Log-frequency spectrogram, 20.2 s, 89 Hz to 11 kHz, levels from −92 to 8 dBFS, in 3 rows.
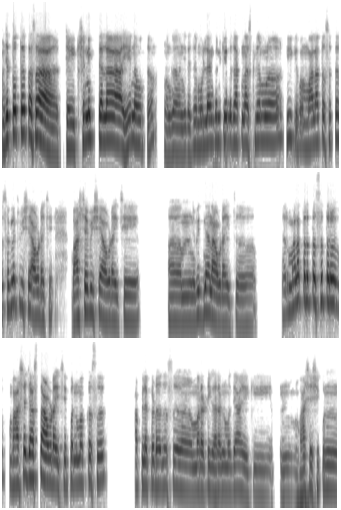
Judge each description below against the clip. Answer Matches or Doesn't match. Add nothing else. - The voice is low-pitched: Doesn't match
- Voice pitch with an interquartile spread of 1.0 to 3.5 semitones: Doesn't match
